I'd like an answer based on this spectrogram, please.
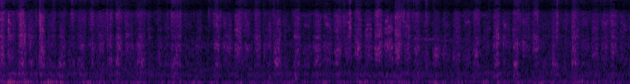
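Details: Restless pet dog, described as bursting with energy that cannot be worn off, panting quickly and steadily in rapid breathy puffs, soft noisy bursts repeating close together with low indoor hum underneath.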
